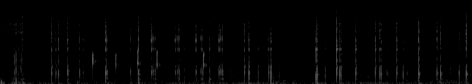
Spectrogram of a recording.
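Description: Fingernails scratch and tap the green printed paper label of a medium cylindrical metal tin can held in both hands. Around 27 quick, quiet taps mix with papery scratching, each crisp and bright with a dry click and almost no ring.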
